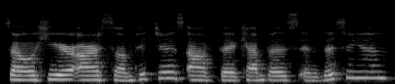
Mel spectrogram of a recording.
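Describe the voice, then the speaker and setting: A woman's voice: mid-range voice, measured pace. An eighteen-year-old woman from Ireland presenting a webinar as a student, upbeat and promotional.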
